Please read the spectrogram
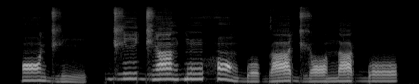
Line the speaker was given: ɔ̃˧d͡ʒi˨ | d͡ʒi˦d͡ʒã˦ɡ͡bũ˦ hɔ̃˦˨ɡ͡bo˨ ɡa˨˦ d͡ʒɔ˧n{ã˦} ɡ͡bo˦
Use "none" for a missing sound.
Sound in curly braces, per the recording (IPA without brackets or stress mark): a˦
